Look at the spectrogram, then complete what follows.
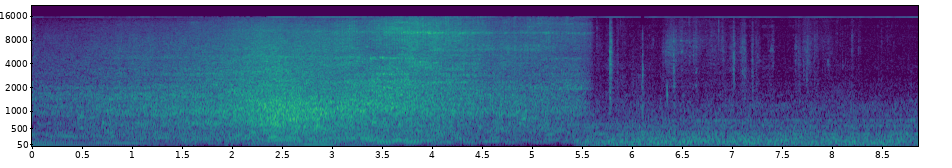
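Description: A vehicle driving past on the road: its engine and tyre noise swells to a peak about two and a half seconds in, then fades. Just after halfway it drops suddenly to quieter, steady traffic noise with a few faint clicks.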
